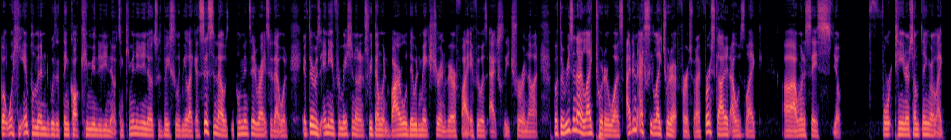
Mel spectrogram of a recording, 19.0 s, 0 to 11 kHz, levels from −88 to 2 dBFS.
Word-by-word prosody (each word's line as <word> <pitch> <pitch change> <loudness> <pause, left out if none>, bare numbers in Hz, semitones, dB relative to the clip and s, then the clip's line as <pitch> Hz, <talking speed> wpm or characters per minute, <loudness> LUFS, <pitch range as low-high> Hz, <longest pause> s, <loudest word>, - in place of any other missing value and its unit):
but 145 -2 +2
what 165 +1 0
he 145 +2 -6
implemented 150 -6 +1
was 135 -2 +1
a 125 - -2
thing 130 -2 0
called 125 -1 0
Community 125 -3 -1
Notes, 115 - -4
and 115 -1 -7
Community 145 -1 0
Notes 125 -2 0
would 115 -2 -8
basically 125 -1 -3
be 120 +1 -3
like 110 -2 -2
a 115 - -4
system 170 - +4
that 130 -3 +3
was 115 - -3
implemented, 145 +2 0
right, 130 -1 +1
so 120 - -6
that 110 +1 -1
would 115 0 -4 0.3
if 140 - -3
there 180 -1 +6
was 150 -6 +2
any 160 0 +2
information 140 0 -1
on 125 - 0
a 120 - -4
tweet 140 +1 -1
that 125 -2 +3
went 120 -2 -2
viral, 125 +3 +3
they 125 -1 +3
would 125 0 +3
make 120 -1 -1
sure 130 - -2
and 110 -4 -2
verify 110 -1 0
if 115 +1 -6
it 120 - 0
was 115 -2 -2
actually - - -5
true 115 - -5
or 105 - -2
not. 105 -1 -5 0.3
But 155 - +1
the 170 - +4
reason 230 +4 +4
I 205 -3 +6
like 160 +1 +3
Twitter 130 -4 +1
was 115 -2 -1
I - - +3
didn't 245 - +1
actually 185 -3 0
like 150 -3 +2
Twitter 130 -5 +2
at - - -3
first, 105 -3 -5
when 105 - -2
I - - -3
first 195 - +1
got 135 -1 +3
it, 130 - 0
I 110 - 0
was 115 +1 -5
like, 105 -1 -6 0.4
uh, - - -6
I 110 -2 +4
wanna 125 +2 0
say, 115 0 -2
s 105 - -3
you - - -5
know, - - -8 0.8
14 135 -1 +1
or 130 - +3
something 135 +1 +1
or 120 - 0
like - - -4
130 Hz, 265 wpm, -25 LUFS, 115-145 Hz, 0.8 s, there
